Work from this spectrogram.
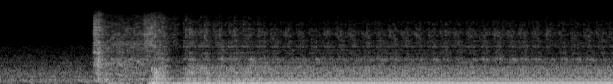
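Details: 1988 Pontiac Firebird with shorty headers, Edelbrock 1406 carburetor and Performer intake, started cold after a long hiatus: it cranks briefly, catches and settles into a steady, even low rumble with no knocks or misses.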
